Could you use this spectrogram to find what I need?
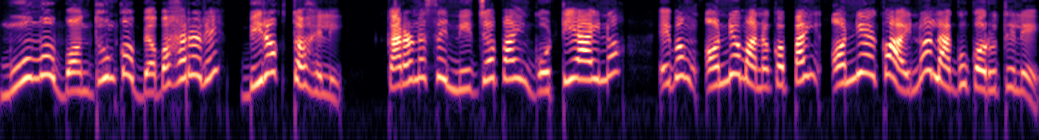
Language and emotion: Odia, angry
